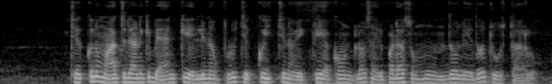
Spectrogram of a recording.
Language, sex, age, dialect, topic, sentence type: Telugu, male, 18-24, Utterandhra, banking, statement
